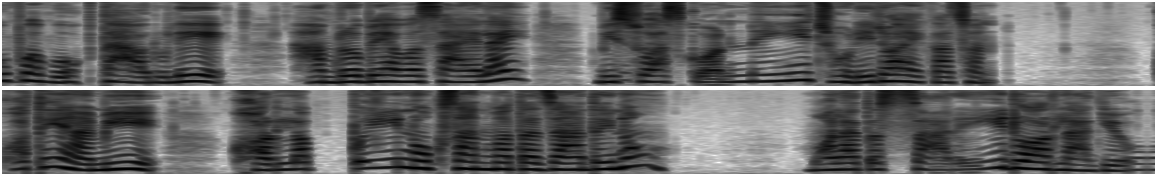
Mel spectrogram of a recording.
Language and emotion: Nepali, fearful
